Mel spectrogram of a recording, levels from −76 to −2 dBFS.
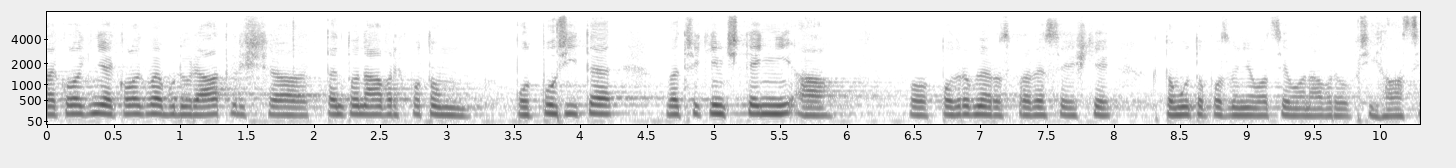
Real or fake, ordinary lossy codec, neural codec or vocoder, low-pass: real; AAC, 48 kbps; none; 7.2 kHz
